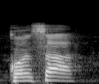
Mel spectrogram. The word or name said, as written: konsaa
